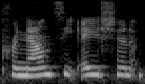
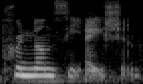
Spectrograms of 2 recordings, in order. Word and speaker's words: pronunciation: pronunciation So, this one is quite confusing because a lot of people will think that it is pronounced pronunciation, but no, it is actually pronounced pronunciation.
